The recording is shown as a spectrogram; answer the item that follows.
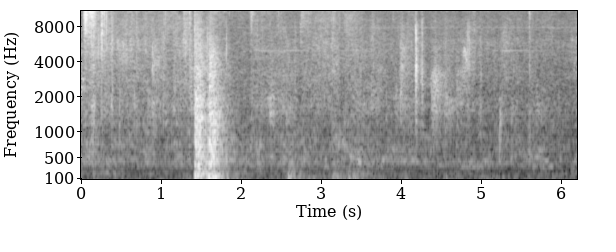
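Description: A single heavy thud about a second and a half in, short and low, over a steady background.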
